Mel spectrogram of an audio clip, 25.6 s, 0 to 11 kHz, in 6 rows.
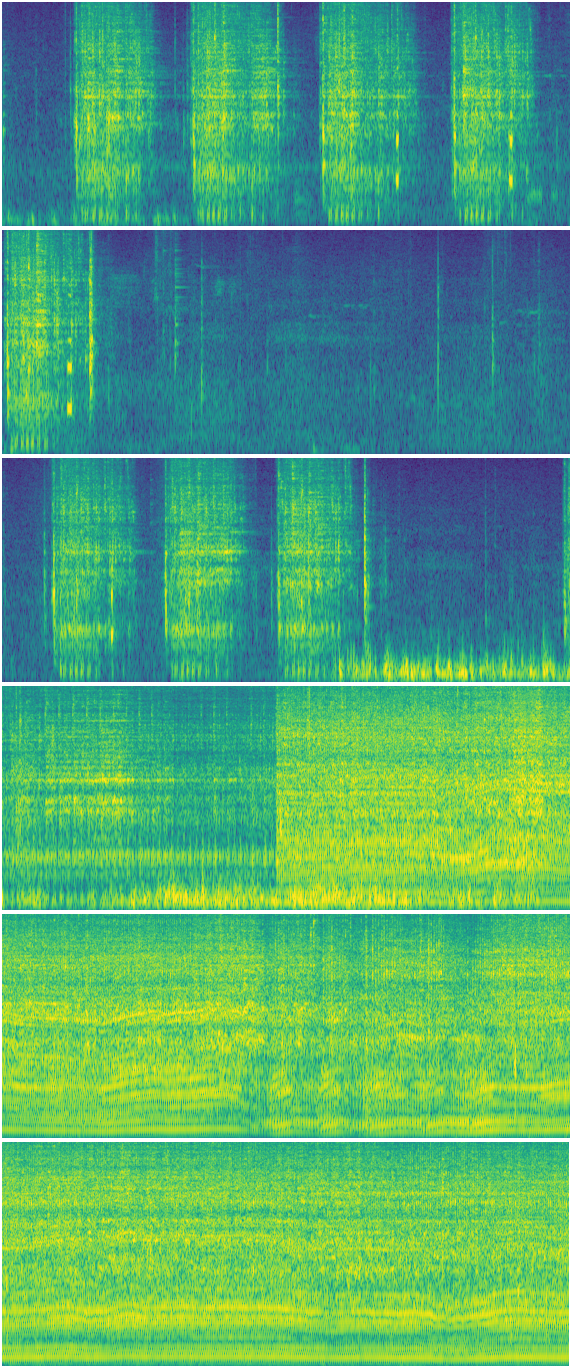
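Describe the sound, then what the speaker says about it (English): Four-stroke Honda garden tiller: a series of sharp pull-start bursts, a pause, more pulls, then the engine catches and runs steadily, loud and close, with its tone shifting as it works. "Now we're going to try the 4-stroke Honda tiller."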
